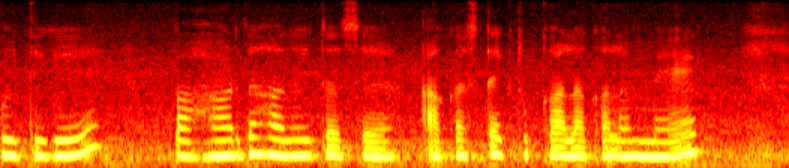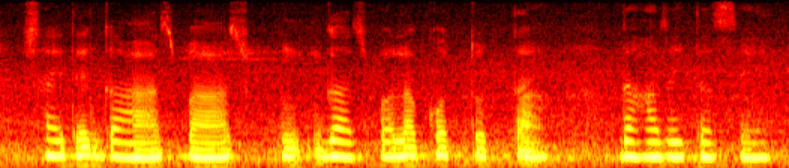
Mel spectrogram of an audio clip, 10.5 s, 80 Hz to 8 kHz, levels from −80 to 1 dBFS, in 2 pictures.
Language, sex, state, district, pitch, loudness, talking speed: Bengali, female, Tripura, Unakoti, 220 Hz, -14 LUFS, 95 wpm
